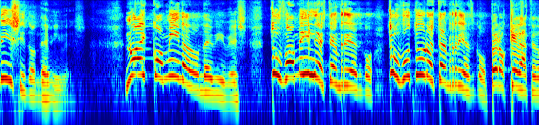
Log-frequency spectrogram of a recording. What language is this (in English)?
Spanish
